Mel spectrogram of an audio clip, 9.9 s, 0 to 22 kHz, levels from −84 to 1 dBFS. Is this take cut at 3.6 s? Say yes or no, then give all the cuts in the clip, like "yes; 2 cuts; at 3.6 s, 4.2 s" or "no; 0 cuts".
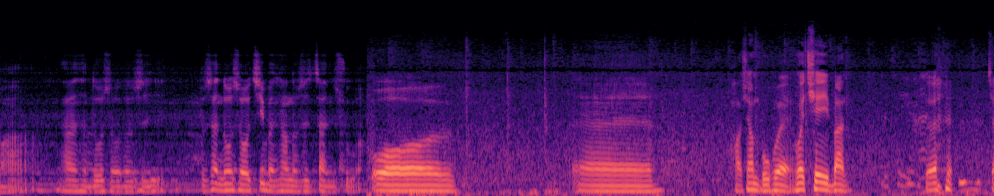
yes; 1 cut; at 3.6 s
